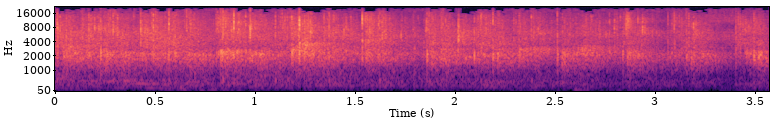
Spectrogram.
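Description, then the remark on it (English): An audience claps their hands in praise of Jesus Christ during a sermon, a dense, steady wash of many overlapping claps with no clear rhythm, sustained at an even, moderate loudness throughout. “Can you give him a hand clap of praise?”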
